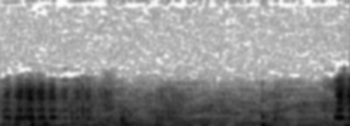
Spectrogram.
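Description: Sheep bleats from the Minecraft video game, a few short soft calls spread over a low, noisy background with no one speaking.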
